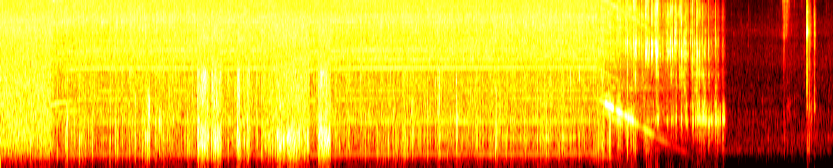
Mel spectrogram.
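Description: An electric tile saw whines steadily, then winds down and stops.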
